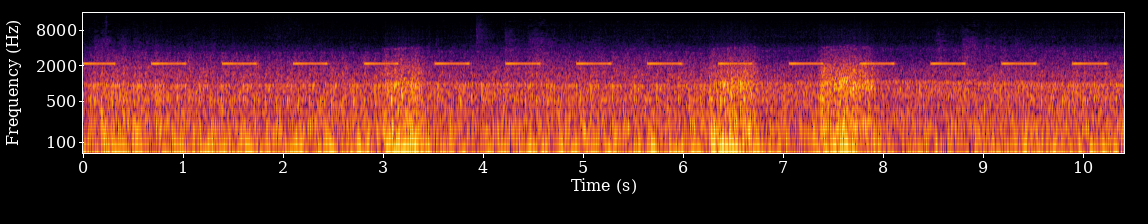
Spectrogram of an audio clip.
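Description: A truck's reversing alarm beeps steadily.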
